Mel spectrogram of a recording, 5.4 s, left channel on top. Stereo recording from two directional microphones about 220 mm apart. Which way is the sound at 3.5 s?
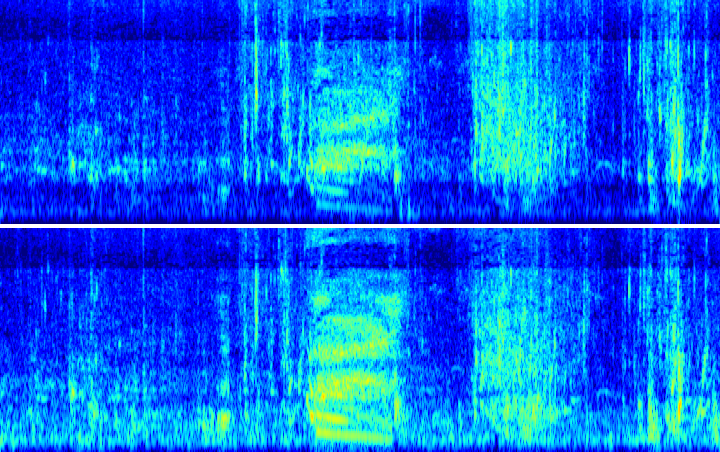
25° left (ahead or behind).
